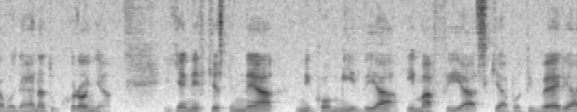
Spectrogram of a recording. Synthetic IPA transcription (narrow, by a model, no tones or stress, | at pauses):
ɐvod̪ɐenɐt̪ṵxɾo̞ɲɐ | ʝe̞niθice̞st̪ine̞ɐ | niko̞miðiɐimɐfiɐsce̞ɐpo̞t̪ive̞ɾiɐ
